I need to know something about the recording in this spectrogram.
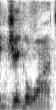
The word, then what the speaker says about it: gigawatt: his name is jiggawatt i say gigawatts because that's what uh professor emmett brown says in the movies but it's spelled gigawatt with a g it's like jiff versus gif you know what i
